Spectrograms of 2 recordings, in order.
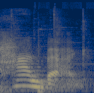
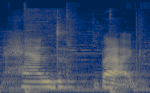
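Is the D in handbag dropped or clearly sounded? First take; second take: dropped; sounded. First: The D sound blends away into the B. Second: The D sound is clearly pronounced. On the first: The speaker calls it right. "you say a handbag" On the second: The speaker calls it wrong. "you never say handbag"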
